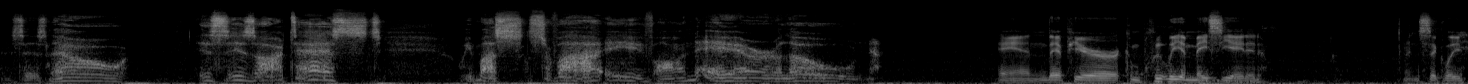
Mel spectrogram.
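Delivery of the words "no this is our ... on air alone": dry, papery rasp, very slow. Narrating a scene, voicing a figure who tries to protest and squirm away: dry, raspy, papery whisper. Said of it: "whispers with like a little papery, like awful, dry, raspy voice".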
